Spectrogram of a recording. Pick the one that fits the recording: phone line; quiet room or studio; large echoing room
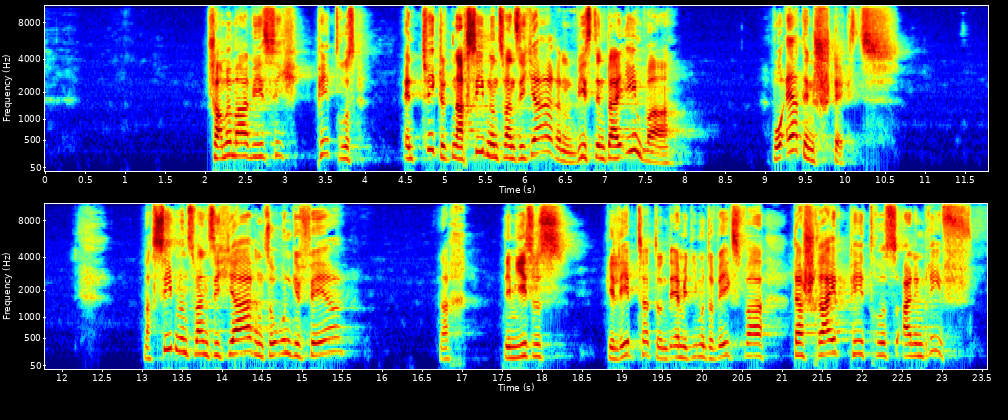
large echoing room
